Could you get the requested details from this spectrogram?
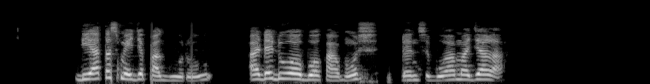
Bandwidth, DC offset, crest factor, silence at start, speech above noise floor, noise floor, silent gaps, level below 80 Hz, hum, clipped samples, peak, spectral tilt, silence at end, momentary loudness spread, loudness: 7.6 kHz; under 0.1%; 18 dB; 0.75 s; over 73 dB; under -90 dBFS; 2.14-2.48 s; -62 dBFS; none; under 0.1%; -2 dBFS; -4 dB/octave; 1.5 s; 11 LU; -18 LUFS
